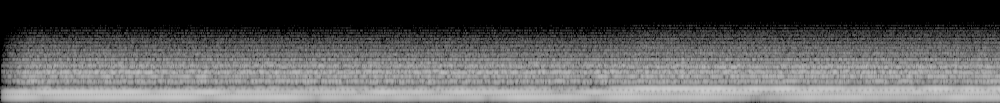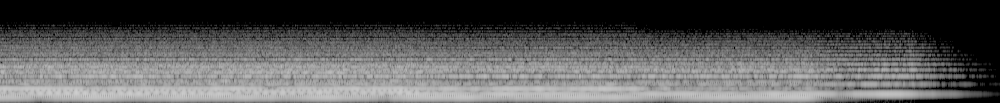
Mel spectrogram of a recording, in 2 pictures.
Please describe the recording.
stronger than the dark itself
Ambient pad for a musical soundscape for a production of Antigone
ambient, drone, musical, pad, soundscape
